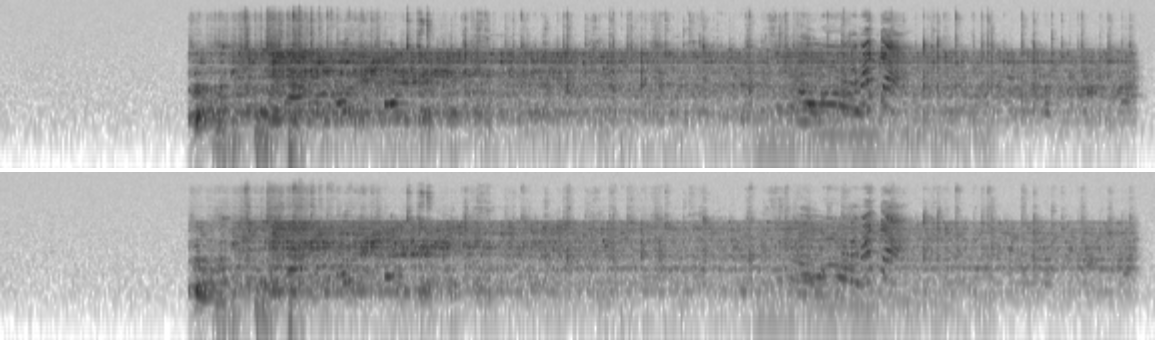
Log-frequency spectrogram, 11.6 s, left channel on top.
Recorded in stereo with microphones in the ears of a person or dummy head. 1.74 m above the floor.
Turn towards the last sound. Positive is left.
turn(degrees=35)  # may be behind; listen again after turning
